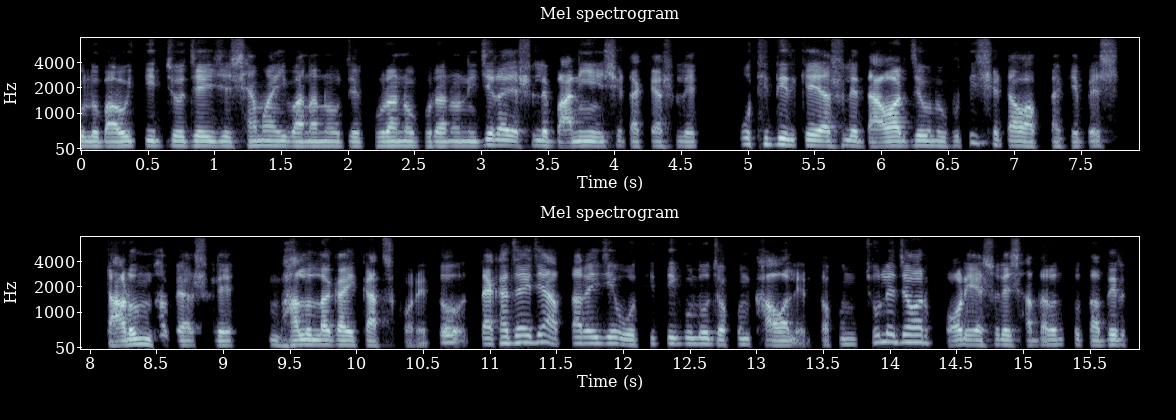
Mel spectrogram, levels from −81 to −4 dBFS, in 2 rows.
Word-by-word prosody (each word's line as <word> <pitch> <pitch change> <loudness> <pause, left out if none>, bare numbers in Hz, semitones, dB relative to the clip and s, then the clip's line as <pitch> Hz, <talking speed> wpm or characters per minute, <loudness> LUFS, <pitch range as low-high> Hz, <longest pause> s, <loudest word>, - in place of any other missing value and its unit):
গুলো 120 0 0
বা 120 - +5
ঐতিহ্য 125 0 -3 0.2
যে 130 - +4
এইযে 120 0 -2
সেমাই 125 +1 0
বানানো 120 0 +1
যে 120 - -1
ঘোরানো, 120 0 +2
ঘোরানো 120 0 -1
নিজেরাই 140 +3 +2
আসলে 135 -2 -1
বানিয়ে 125 0 +4
সেটাকে 120 -2 -6
আসলে 120 0 -6 0.4
অতিথিদেরকে 160 -3 +1
আসলে 130 +1 -1
দেওয়ার 120 +3 +7
যে - - 0
অনুভূতি, 125 - -8
সেটাও 125 -1 0
আপনাকে 110 0 -11
বেশ - - -3 0.5
দারুণভাবে 130 -1 +3
আসলে 115 - -3 0.5
ভালো 125 +2 +4
লাগাই 125 -1 +5
কাজ - - +3
করে। - - -8
তো 95 - 0 0.3
দেখা 160 +3 +4
যায় 185 0 +2
যে - - +2
আপনার 165 - -2
এই 165 - -2
যে - - +1
অতিথিগুলো 155 +2 -5
যখন 145 +2 -3
খাওয়ালেন, 115 0 0
তখন 140 - -9 0.2
চলে 195 +2 -2
যাওয়ার 195 -1 +2
পরে 130 - +2
আসলে 130 0 -1
সাধারণত 130 +2 -3
তাদের 125 +2 0
125 Hz, 175 wpm, -25 LUFS, 120-145 Hz, 0.5 s, দেওয়ার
